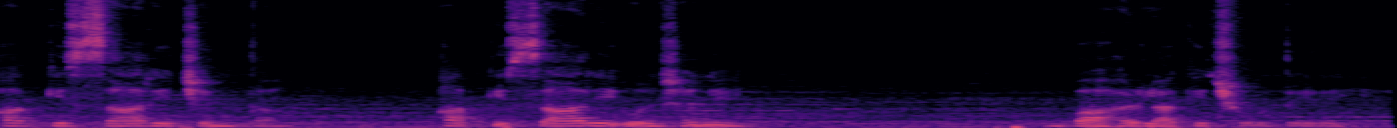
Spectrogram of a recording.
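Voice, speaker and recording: Slow Indian woman guiding a meditation. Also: medium pitch, creaky, music in the background, poor audio. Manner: calm, soothing, instructional. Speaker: meditation guide. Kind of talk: guided meditation in slow, spaced phrases. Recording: noticeable background noise.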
